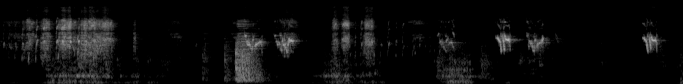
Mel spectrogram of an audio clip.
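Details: Several pet budgies chattering: harsh broadband scratchy notes alternate with short, bright, clipped chirps, irregular and overlapping, with small gaps of quiet.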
